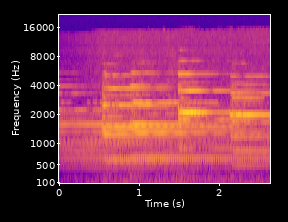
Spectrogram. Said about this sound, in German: Wenn das Glockenspiel der Parochialkirche zu hören ist, entsteht im Klosterviertel von Berlin gleich hinter dem Roten Rathaus ein Altstadtgefühl, jenseits autobahnartiger Pisten und hinter den Betonhochhäusern des Alexanderplatzes.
